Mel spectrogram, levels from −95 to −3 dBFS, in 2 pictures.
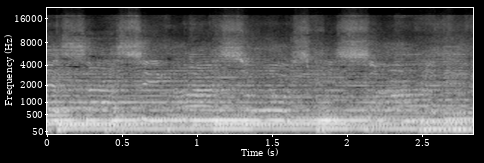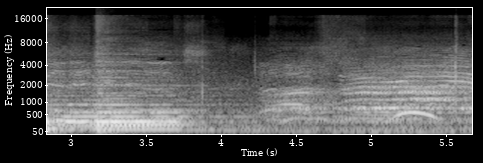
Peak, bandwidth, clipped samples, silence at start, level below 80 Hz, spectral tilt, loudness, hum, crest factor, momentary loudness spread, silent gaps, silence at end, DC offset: -4 dBFS; 18 kHz; under 0.1%; 0 s; -44 dBFS; -6 dB/octave; -18 LUFS; none; 14 dB; 13 LU; none; 0 s; under 0.1%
